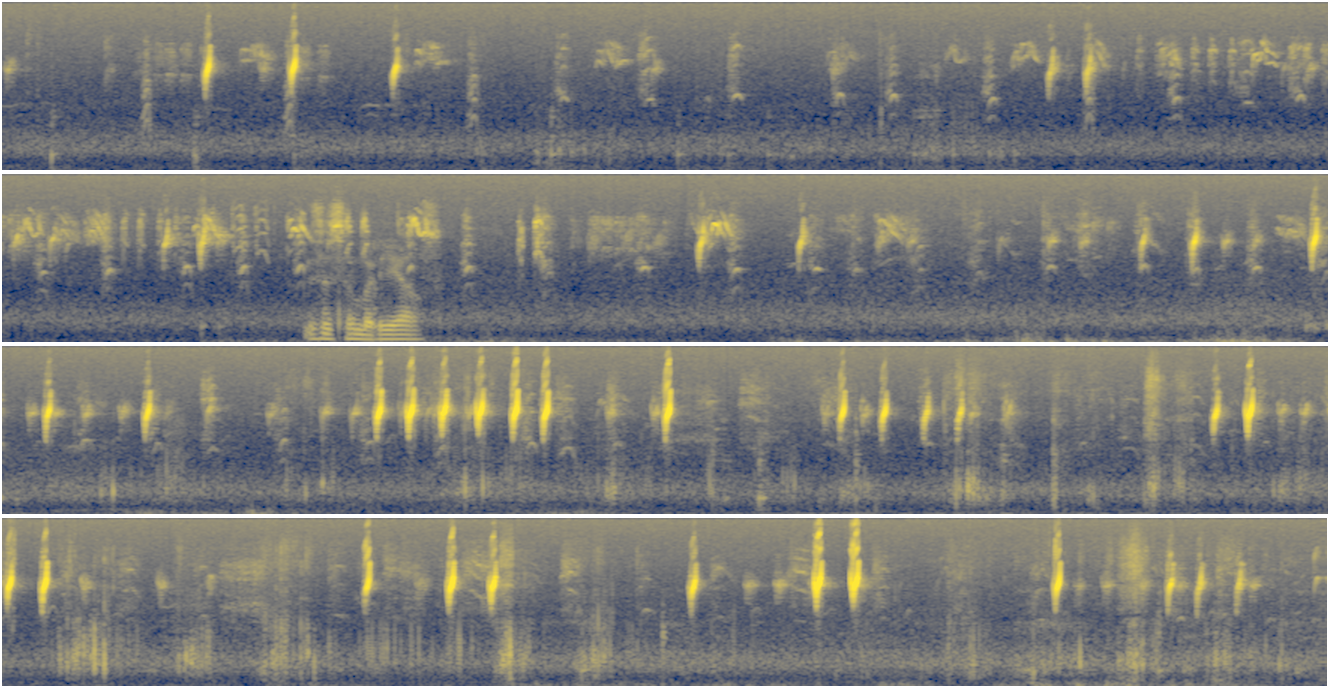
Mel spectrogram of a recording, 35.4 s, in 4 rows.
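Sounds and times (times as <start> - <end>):
male bird chirping: 0.0 - 35.3
speech: 11.0 - 11.8.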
